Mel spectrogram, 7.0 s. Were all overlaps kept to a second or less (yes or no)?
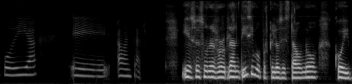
yes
